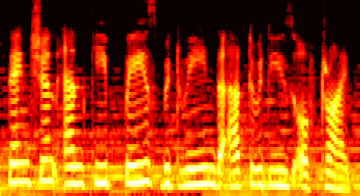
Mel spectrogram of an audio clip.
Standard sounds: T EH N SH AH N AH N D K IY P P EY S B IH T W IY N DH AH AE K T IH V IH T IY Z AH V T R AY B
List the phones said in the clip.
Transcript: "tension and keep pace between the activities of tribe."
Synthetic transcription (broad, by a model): T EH N SH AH N AH N D K IY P P EY S B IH T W IY N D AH AE K T IH V IH T IY Z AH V T R AY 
